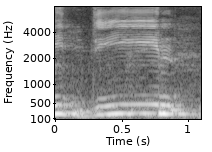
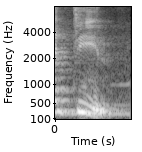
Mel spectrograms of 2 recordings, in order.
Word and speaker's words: الدين: يعني بتجيب نفس، يعني لما تيجي تقرأ مثلا مالك يوم مالك يوم الدين بتقرأها إزاي؟ قالك ينطقها كأنها التين، بيقرأها مالك يوم الدين لأن المخرج واحد، لكن هي جابت جرائن الهمس فيها بس أصبحت الدال إيه؟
